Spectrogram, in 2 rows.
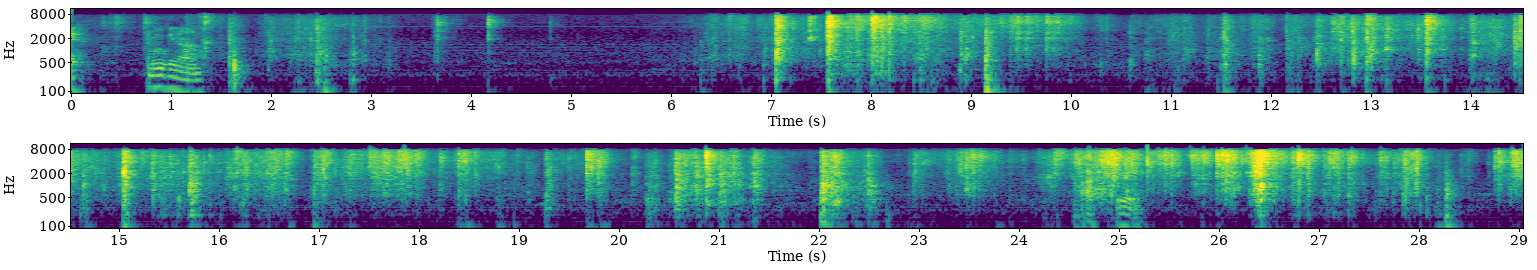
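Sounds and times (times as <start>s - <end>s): card packs rustling and scraping: 1.2s - 3.0s, 6.3s - 29.0s.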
